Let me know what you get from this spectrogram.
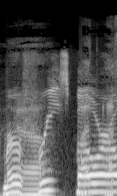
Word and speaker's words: Murfreesboro: And there's the first annual Great Duck Chase that's going to be held on Saturday, September 17th in Murfreesboro, Tennessee. I think I'm pronouncing that right. Murfreesboro. – I think so. – Murfreesboro. There we go.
